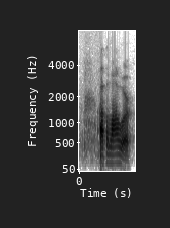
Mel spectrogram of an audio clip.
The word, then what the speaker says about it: Aberlour: one now apple or should we taste applo would you like a dram of a Balu see what they say Apple our have a line where that's the correct way to say according to her anyway so a burr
